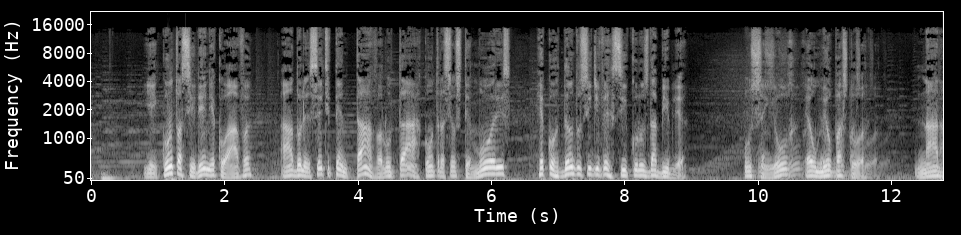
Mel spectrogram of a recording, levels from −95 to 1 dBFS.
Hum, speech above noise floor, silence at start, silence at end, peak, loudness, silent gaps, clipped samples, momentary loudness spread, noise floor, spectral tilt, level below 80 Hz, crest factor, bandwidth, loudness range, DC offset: none; 31 dB; 0.15 s; 0 s; 0 dBFS; -16 LUFS; none; under 0.1%; 10 LU; -46 dBFS; -5.5 dB/octave; -34 dBFS; 16 dB; 15.5 kHz; 3 LU; under 0.1%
